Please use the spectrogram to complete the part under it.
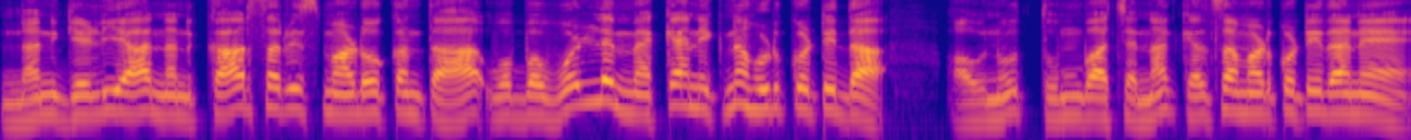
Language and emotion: Kannada, happy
